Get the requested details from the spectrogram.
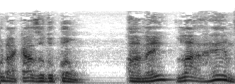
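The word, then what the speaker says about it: לֶחֶם: Lahem se escreve assim. Lahem pode significar pão ou alimentar. Mas Lahem também quer dizer luta, batalhar, guerra. Se escreve da mesma maneira. Lamed, Het, Mem. Mesma escrita, a única diferença é a pontuação. Eles colocam os pontos em diferentes lugares. Um é Lehem, o outro é Lahem.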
